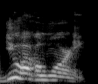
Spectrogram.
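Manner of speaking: loud, curt mock warning from a rigid ref; imitating a rigid official; stern warning. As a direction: shut the coach down flat. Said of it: "that man who won't let you talk, he'll just go".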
